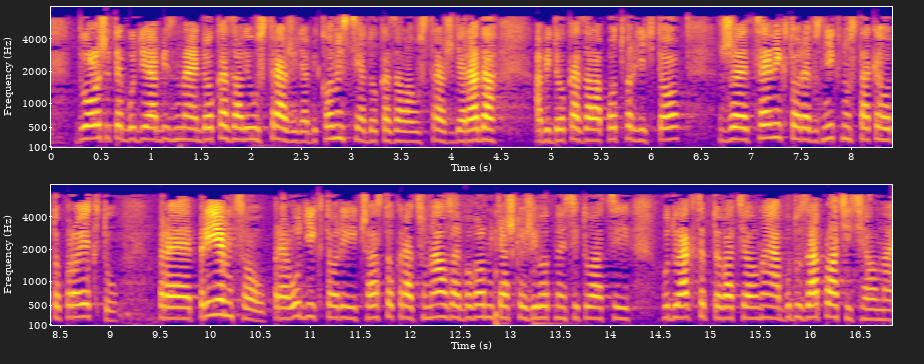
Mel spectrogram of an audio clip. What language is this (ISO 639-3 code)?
slk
